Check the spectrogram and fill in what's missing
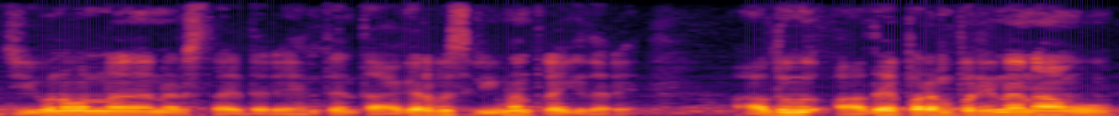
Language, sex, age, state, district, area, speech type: Kannada, male, 45-60, Karnataka, Dharwad, urban, spontaneous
